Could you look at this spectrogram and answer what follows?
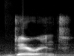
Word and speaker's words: Garand: And then lastly, in terms of new stuff thrown in here, we have a new type of optic for the Garand. Yay, I remembered to pronounce it correctly.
